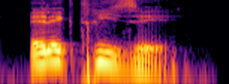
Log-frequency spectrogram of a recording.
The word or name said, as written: électriser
